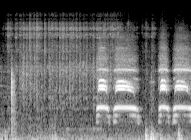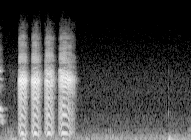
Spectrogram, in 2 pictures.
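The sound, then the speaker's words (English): A duck whistle quacks in short nasal bursts: two pairs of honking quacks, then a quicker run of four, loud against a quiet background. “Like, me with duck whistles.”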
